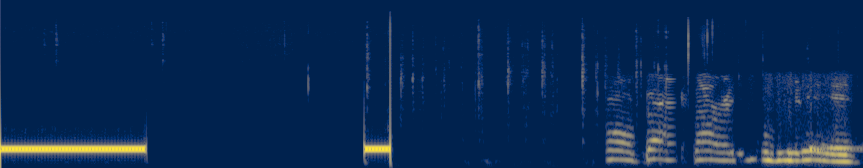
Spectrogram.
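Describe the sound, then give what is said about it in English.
A phone call back to a caller: a steady dial tone holds for about a second, then silence and a short matching tone, followed by a voice on the line that begins speaking. “Going to give her a call back because I already know who it is.”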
